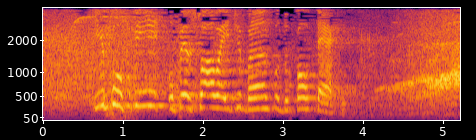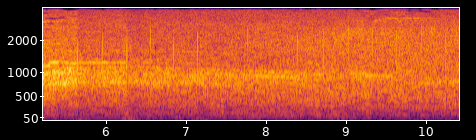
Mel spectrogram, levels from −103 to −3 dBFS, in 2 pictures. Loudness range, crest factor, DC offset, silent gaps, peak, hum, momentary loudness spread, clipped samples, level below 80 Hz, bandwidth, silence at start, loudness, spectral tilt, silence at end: 3 LU; 18 dB; under 0.1%; none; 0 dBFS; none; 8 LU; under 0.1%; -62 dBFS; 4 kHz; 0 s; -18 LUFS; -7 dB/octave; 0 s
